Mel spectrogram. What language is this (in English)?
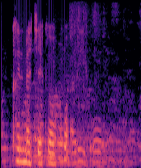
Kinyarwanda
